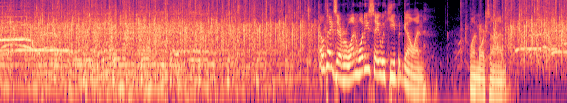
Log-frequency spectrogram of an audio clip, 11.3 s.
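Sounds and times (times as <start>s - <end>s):
audience applause at a comedy show welcoming a comedian: 0.0s - 7.0s, 9.2s - 11.3s
crowd noise at a comedy show: 0.0s - 7.6s
speech: 6.5s - 8.6s, 9.4s - 10.1s.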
